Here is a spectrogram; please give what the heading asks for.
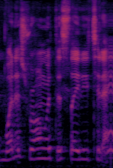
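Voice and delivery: ordinary talk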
